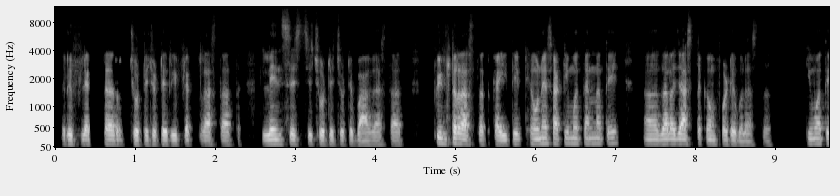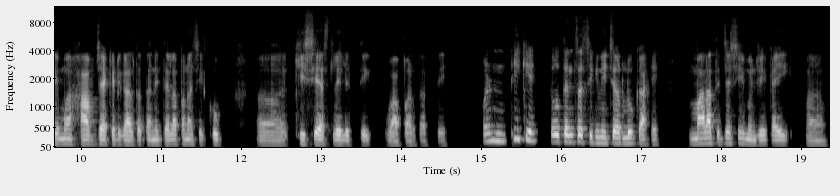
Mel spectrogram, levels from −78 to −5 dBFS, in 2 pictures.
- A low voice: Yes, low, 115 Hz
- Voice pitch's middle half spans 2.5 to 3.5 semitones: Yes, average, 2.8 semitones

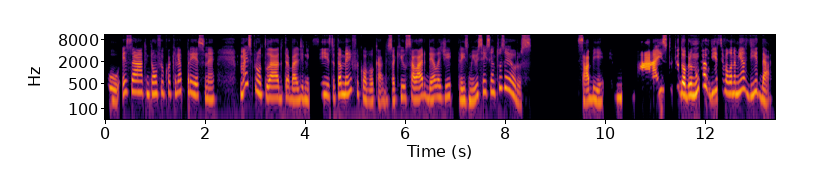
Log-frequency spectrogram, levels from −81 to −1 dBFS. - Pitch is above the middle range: Yes, high, 240 Hz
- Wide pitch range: Yes, wide, 6.8 semitones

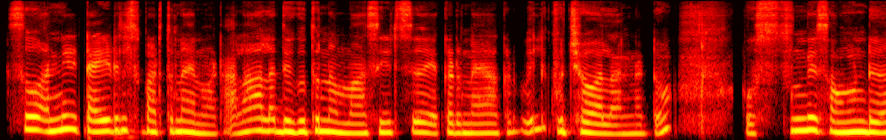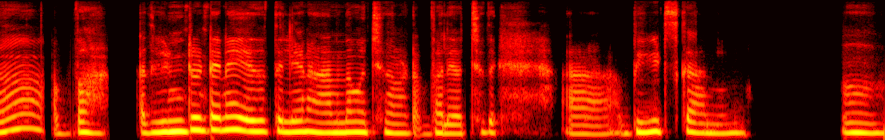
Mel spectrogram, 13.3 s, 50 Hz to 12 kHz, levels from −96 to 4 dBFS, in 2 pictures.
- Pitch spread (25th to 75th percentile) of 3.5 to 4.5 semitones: No, average, 2.7 semitones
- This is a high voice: Yes, high, 245 Hz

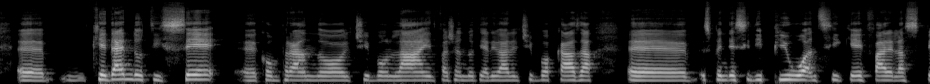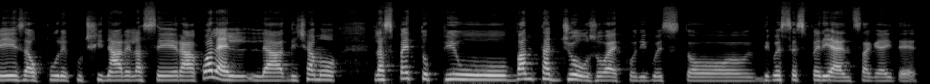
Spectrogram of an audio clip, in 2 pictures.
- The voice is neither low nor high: No, high, 195 Hz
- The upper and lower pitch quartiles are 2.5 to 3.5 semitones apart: No, narrow, 2.0 semitones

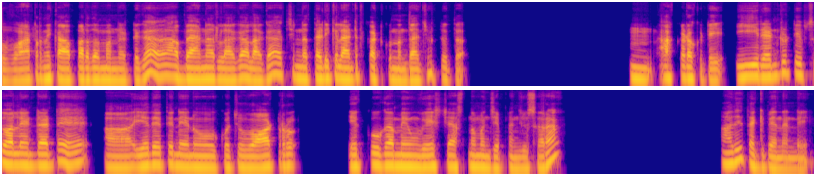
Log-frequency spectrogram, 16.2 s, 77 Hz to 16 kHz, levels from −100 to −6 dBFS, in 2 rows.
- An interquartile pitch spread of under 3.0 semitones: Yes, narrow, 2.5 semitones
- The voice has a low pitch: Yes, low, 125 Hz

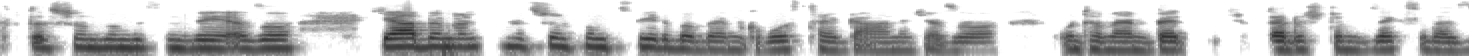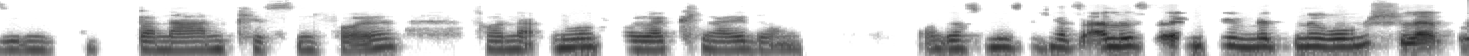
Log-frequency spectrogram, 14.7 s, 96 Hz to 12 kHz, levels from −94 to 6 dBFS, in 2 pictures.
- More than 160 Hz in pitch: Yes, medium, 185 Hz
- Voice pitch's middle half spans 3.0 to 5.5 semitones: Yes, average, 3.7 semitones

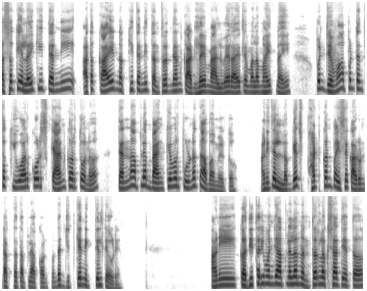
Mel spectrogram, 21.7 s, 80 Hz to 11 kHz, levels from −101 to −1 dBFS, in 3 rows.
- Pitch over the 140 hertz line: Yes, medium, 185 Hz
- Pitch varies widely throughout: Yes, wide, 5.7 semitones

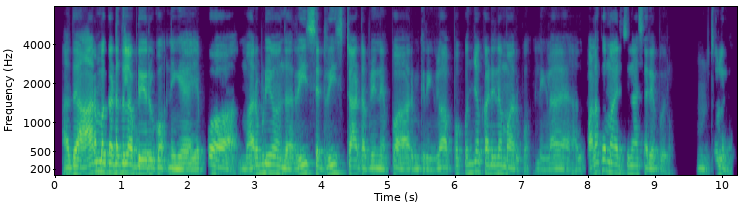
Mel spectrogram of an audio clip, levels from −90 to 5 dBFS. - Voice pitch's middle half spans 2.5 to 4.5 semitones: No, average, 4.9 semitones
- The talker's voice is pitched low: Yes, low, 130 Hz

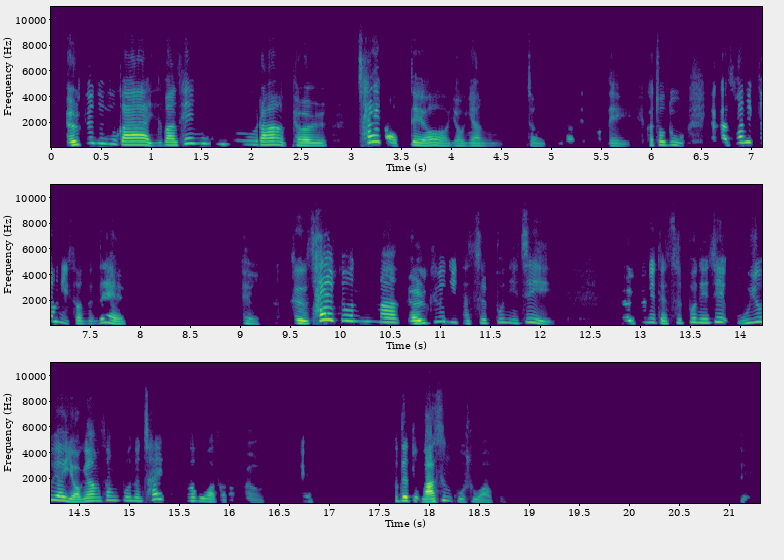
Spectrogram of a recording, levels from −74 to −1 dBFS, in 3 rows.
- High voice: Yes, very high, 250 Hz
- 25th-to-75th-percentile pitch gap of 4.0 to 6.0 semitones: No, wide, 6.8 semitones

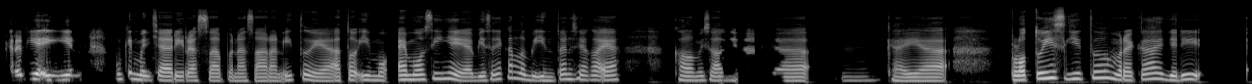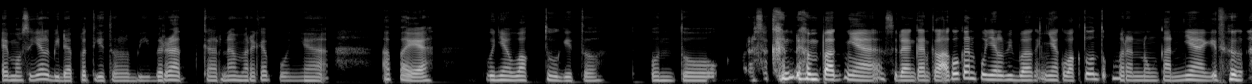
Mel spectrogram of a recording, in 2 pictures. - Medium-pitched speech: No, high, 195 Hz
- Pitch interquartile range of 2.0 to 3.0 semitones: No, average, 3.5 semitones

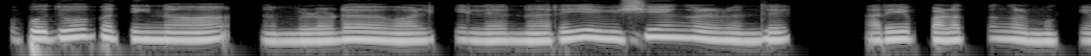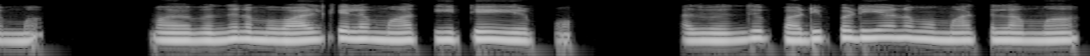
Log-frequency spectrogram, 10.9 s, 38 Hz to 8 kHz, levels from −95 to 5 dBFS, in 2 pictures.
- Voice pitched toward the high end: No, medium, 180 Hz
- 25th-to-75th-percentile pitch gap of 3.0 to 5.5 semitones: No, narrow, 2.4 semitones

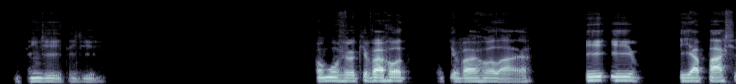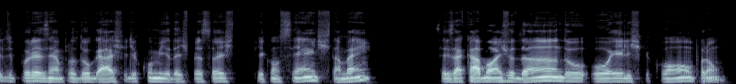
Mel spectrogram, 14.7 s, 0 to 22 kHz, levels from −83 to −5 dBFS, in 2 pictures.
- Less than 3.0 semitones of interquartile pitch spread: Yes, narrow, 2.4 semitones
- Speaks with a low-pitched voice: Yes, low, 100 Hz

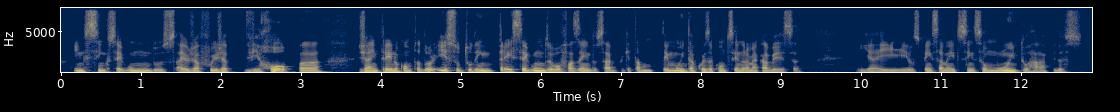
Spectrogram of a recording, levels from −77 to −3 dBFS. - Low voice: Yes, low, 105 Hz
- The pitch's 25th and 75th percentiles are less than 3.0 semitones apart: No, average, 3.7 semitones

